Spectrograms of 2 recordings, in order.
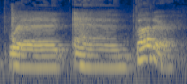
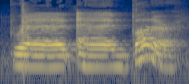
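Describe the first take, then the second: No difference in how they are said.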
